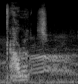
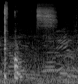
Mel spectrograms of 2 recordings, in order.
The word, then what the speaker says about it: Cowlitz: Some pronounced it differently. In one sense, it was called Cowlitz. In others, it was Cowlitz.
